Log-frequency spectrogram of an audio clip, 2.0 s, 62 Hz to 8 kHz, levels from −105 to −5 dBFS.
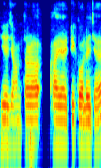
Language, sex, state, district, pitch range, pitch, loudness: Hindi, male, Jharkhand, Jamtara, 125-130 Hz, 125 Hz, -27 LUFS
